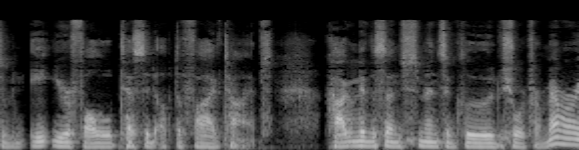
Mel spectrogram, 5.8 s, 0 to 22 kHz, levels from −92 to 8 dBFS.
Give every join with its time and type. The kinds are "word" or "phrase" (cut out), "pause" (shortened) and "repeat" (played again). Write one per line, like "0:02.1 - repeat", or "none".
0:01.2 - phrase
